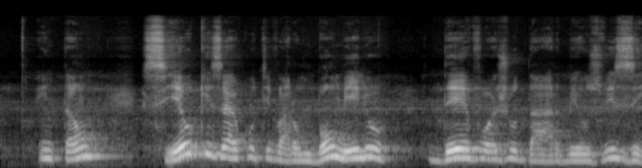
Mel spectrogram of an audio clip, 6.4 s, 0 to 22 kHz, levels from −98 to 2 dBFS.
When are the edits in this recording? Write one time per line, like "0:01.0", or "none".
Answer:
none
